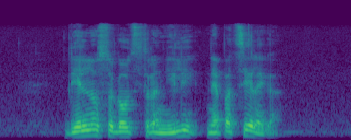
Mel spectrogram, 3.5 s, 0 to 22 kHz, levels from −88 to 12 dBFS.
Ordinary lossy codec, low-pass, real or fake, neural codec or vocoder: none; 10.8 kHz; real; none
